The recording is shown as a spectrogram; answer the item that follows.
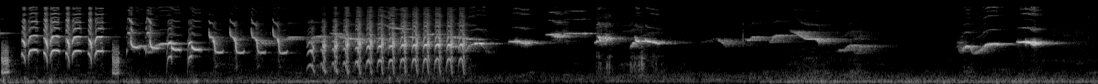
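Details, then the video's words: Nias hill myna kept as a songbird, a training recording: a rapid run of clipped, hooked notes, then a fast rattling burst, followed by loud slurred whistles rising and falling, with pauses between phrases. "MASTERAN AMPUH || Jalak Nias GACOOOR"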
